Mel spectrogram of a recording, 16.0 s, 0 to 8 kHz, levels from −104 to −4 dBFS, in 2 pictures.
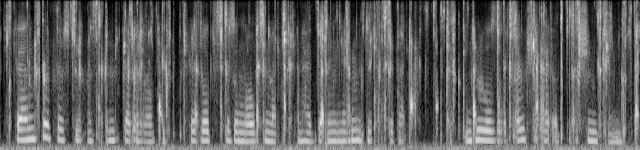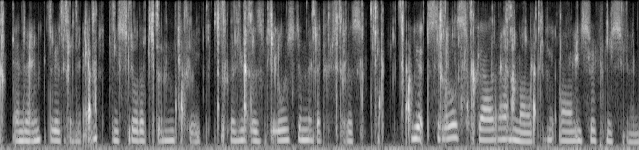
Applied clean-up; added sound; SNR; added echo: neural diffusion model UNIVERSE++.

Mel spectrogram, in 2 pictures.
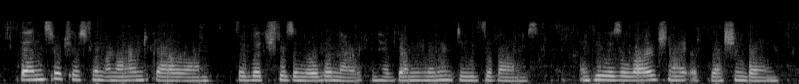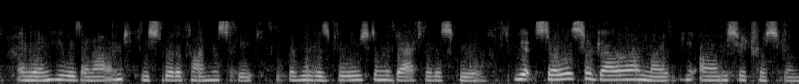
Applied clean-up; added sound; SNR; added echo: neural separator model SepFormer DNS4.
